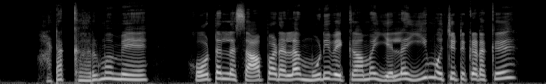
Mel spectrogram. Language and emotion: Tamil, disgusted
